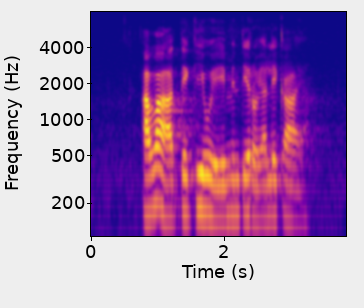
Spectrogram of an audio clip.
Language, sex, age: Tsonga, male, 22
